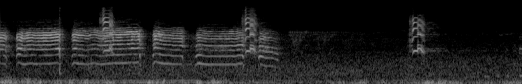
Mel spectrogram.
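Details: Purple swamphen calling, a recording used as a hunting lure: a run of nasal, harmonic-rich honking notes in quick succession, then a pause and a single sharper squawk, over a low background hum.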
